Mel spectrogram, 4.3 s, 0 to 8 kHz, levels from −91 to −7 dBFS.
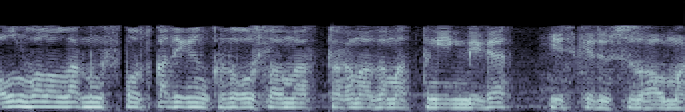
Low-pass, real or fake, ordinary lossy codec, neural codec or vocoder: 7.2 kHz; real; AAC, 16 kbps; none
